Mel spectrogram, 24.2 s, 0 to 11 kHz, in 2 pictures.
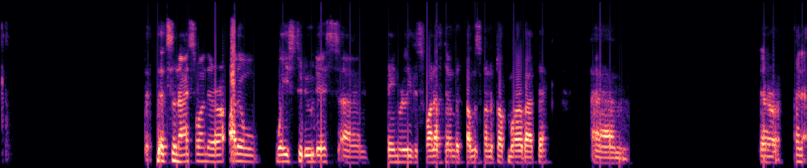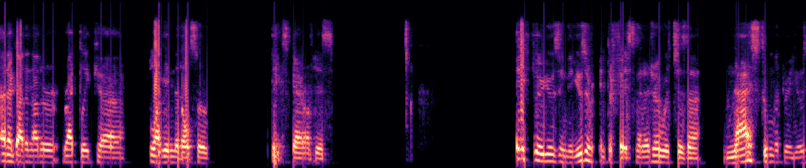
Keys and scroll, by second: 9.0 ctrl+space, 9.6 ctrl+g, 23.4 ctrl+space.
